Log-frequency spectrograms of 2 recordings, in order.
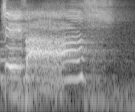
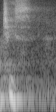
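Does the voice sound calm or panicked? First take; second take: panicked; calm. First: It is said in a panicked, urgent voice. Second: It is said in a calm, polite voice.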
